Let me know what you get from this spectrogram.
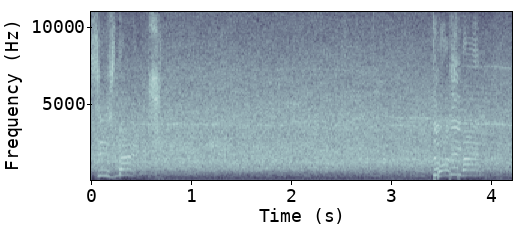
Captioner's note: crowd cheering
